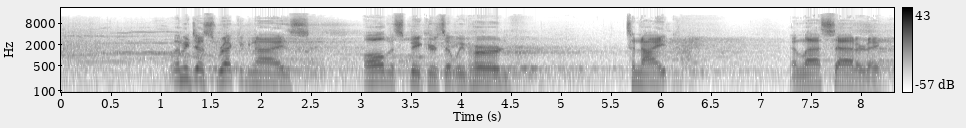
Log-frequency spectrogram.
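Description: A man speaks calmly and with emotion through a microphone over loudspeakers.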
